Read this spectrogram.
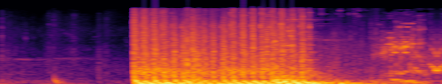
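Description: A rifle fires a rapid burst of shots at close range.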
